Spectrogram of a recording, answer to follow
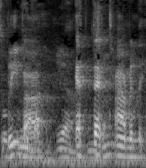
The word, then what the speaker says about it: Levi: Levi l e UI but that would be pronounced Levi at that time in the English language yep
